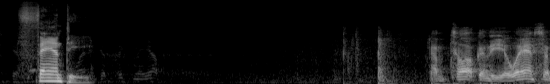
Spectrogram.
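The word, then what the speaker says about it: Fante: I saw this movie, I'd assumed Lee Van Cleef's character was named Fanny, since that's how both Earl Holliman and Brian Donlevy always pronounce it. It's only when Conte speaks the guy's name does he clearly say Fanty.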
